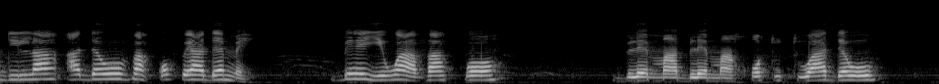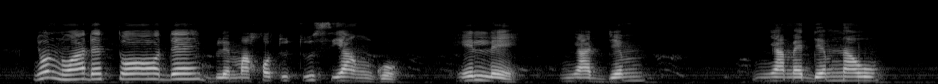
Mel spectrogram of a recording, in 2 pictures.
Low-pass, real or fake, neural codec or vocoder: 7.2 kHz; real; none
